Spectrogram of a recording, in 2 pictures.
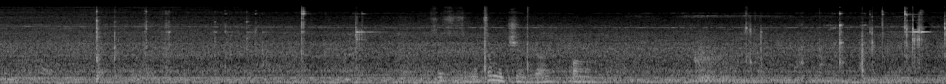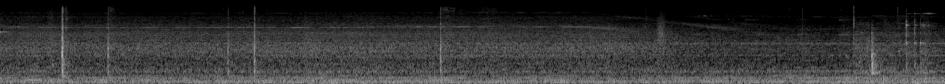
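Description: Metal parts clink and knock as hands fit them together.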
